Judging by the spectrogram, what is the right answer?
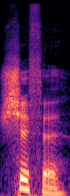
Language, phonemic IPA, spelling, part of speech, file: German, /ˈʃɪfə/, Schiffe, noun, De-Schiffe.ogg
- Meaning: 1. nominative/accusative/genitive plural of Schiff "ships" 2. dative singular of Schiff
